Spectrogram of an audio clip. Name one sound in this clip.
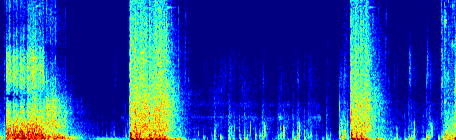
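Gunfire rattles in short rapid bursts.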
